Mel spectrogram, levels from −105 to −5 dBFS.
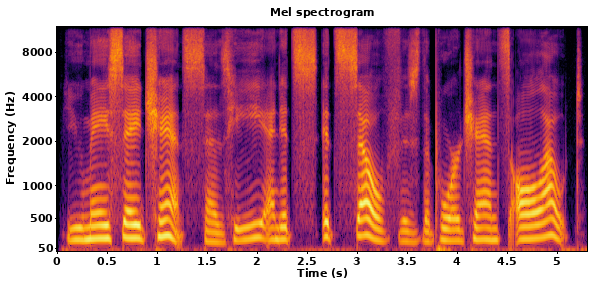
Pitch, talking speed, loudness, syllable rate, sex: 185 Hz, 170 wpm, -17 LUFS, 3.5 syllables/s, female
